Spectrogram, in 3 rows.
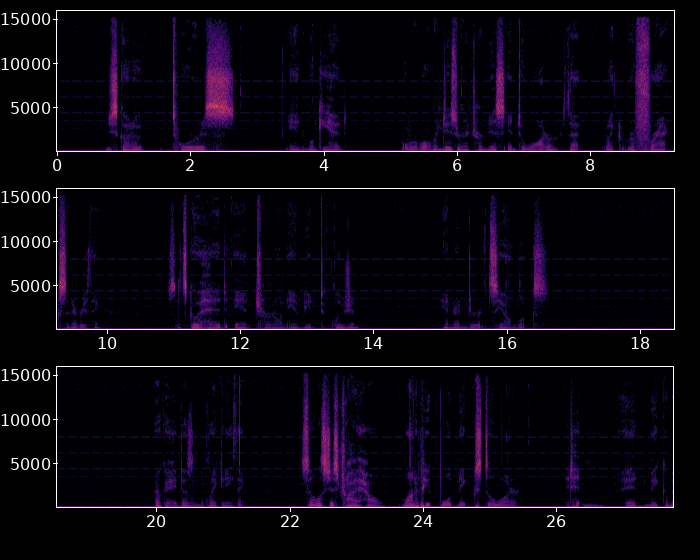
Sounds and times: Speech: 0:00.8 - 0:02.7, 0:03.4 - 0:04.3, 0:05.2 - 0:09.9, 0:11.0 - 0:13.8, 0:15.0 - 0:16.6, 0:20.0 - 0:21.3, 0:22.2 - 0:25.4, 0:26.2 - 0:27.7.

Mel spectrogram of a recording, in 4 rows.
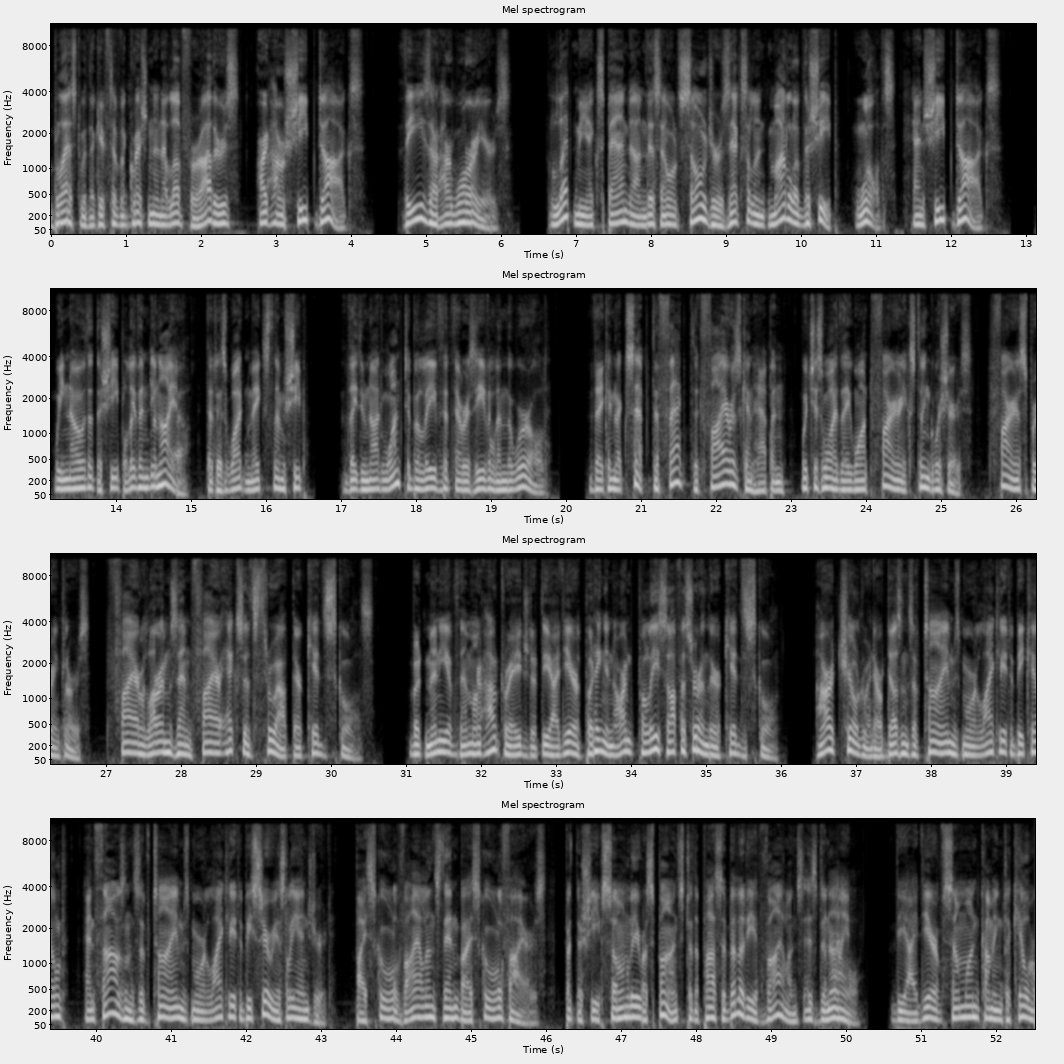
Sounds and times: Speech: 0:00.0 - 0:52.5.

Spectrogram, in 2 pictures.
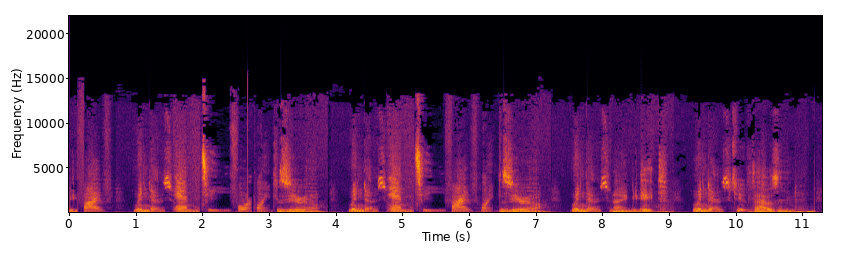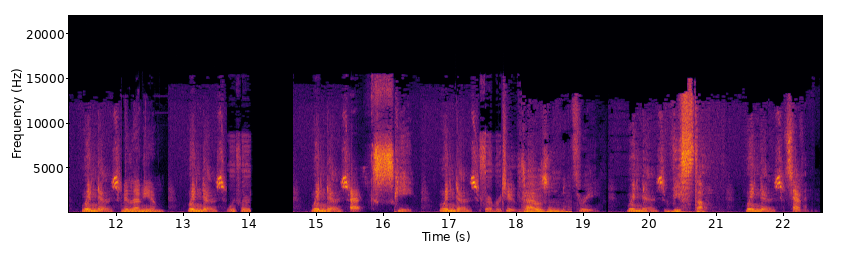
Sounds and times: Male speech, man speaking: 0:00.0 - 0:14.1, 0:14.9 - 0:22.6
Narration, monologue: 0:00.0 - 0:14.1, 0:14.7 - 0:22.6
Speech synthesizer: 0:00.0 - 0:14.1, 0:15.0 - 0:22.6.

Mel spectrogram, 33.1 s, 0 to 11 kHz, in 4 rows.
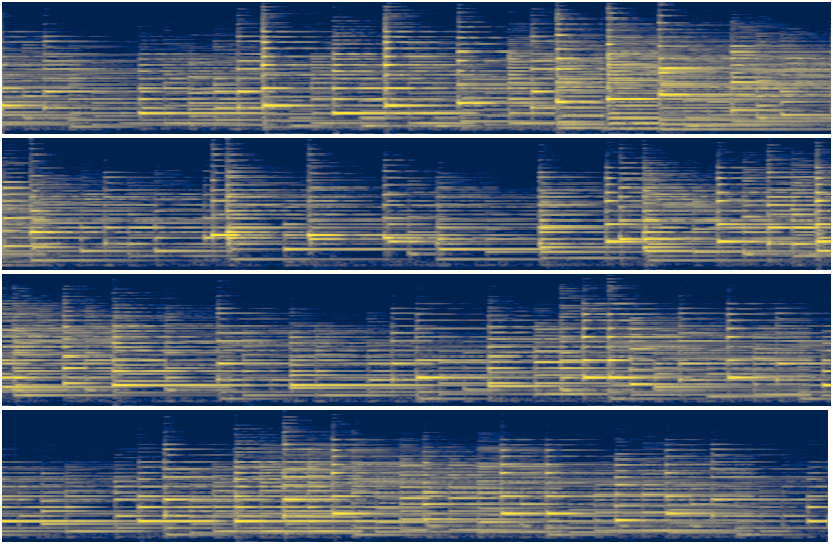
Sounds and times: Music: 0:00.0 - 0:33.1.

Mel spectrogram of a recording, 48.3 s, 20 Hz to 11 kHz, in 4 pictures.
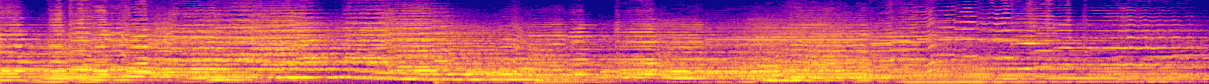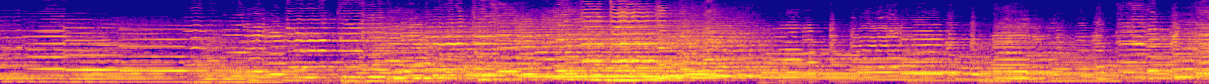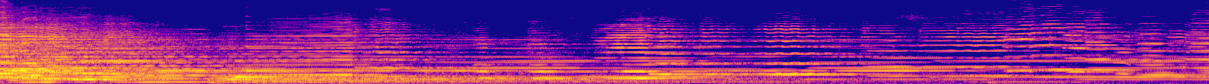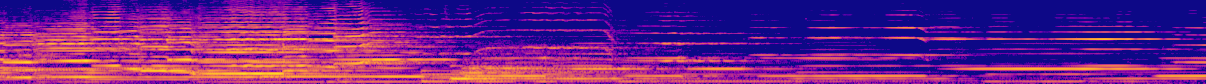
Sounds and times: Violin, fiddle: 0:00.0 - 0:48.3.

